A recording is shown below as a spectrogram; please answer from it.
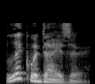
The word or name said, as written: liquidizer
